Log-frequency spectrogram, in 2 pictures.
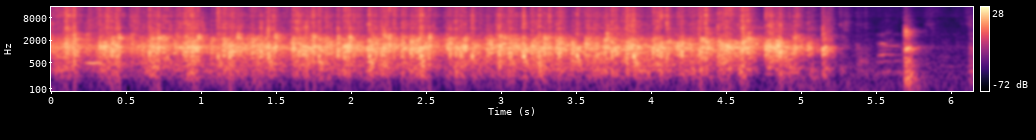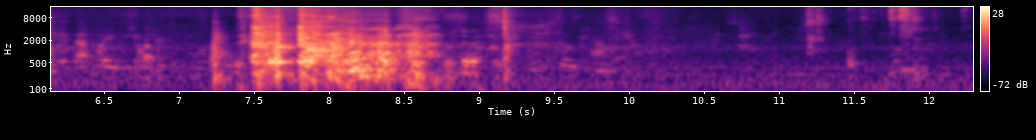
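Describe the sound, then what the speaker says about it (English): A room full of people at a Board of Education public meeting applauds steadily for about five seconds, then the clapping fades to a few scattered claps and murmurs, with a brief second burst. "Let's give them another round of applause"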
